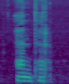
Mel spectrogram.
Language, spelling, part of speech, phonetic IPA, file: Polish, enter, noun, [ˈɛ̃ntɛr], LL-Q809 (pol)-enter.wav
